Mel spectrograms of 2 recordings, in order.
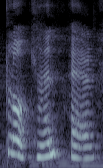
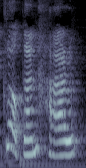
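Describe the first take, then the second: First: The second word sounds like 'är' (is). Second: The second word sounds like 'har' (have). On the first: The speaker calls it right. "I'm supposed to say clock and her" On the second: The speaker calls it wrong. "no, I'm not supposed to say her"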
